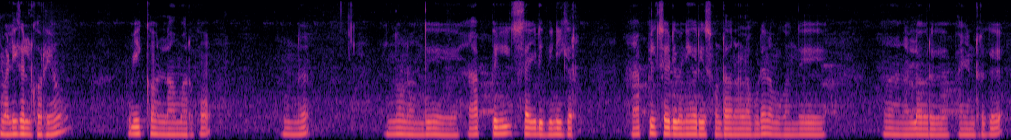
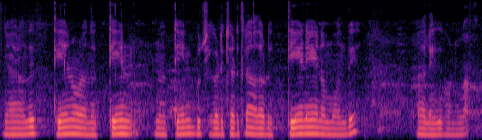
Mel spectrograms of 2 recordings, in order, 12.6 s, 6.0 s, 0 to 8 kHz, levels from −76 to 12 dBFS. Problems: constant background noise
